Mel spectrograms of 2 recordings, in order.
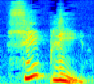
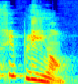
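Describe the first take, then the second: First: The ending is silent, with no nasal vowel. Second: The ending is pronounced as a nasal vowel. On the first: The speaker calls it right. "Parce que E N T se prononce E" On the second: The speaker calls it wrong. "Ce n'est pas suppliant. Non"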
